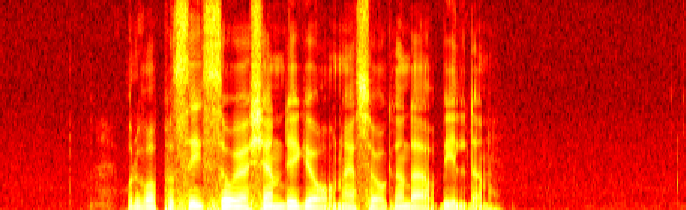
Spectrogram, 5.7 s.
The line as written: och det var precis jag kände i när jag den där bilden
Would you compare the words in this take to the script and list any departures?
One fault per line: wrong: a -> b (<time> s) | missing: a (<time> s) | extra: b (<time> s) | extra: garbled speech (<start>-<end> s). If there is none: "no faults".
extra: så (1.8 s)
extra: går (2.5 s)
extra: såg (3.0 s)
